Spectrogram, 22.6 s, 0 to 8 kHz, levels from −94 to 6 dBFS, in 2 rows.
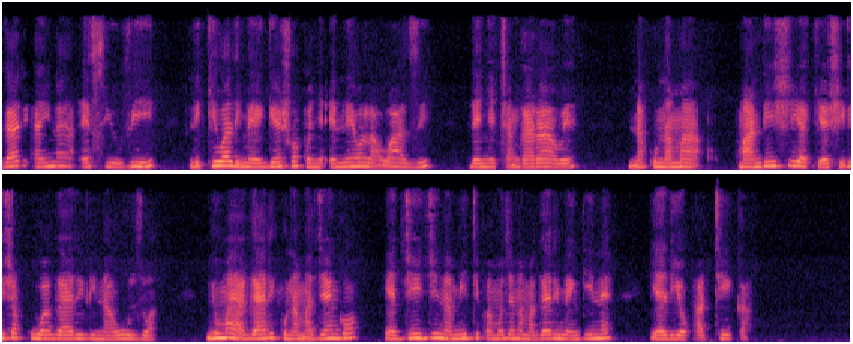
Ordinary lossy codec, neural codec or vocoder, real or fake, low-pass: AAC, 32 kbps; none; real; 7.2 kHz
